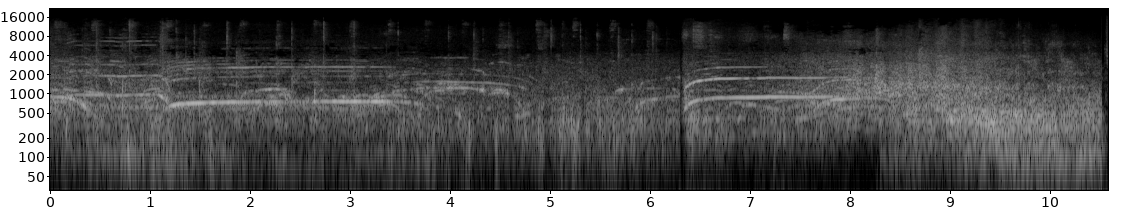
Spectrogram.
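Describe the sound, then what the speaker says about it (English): A large crowd gathered on the beach at the Pensacola Blue Angels air show, a loud outdoor murmur of many voices with shouts and cheers, ending in a broader rushing roar. "There's just so many people on the beach."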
